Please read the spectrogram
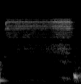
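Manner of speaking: "s" as a pure hiss with no vibration; voiceless hiss. Shown as a demonstration. Teacher shows no throat vibration, long hissed "s". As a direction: draw out "s" without any voice. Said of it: "no hay vibración".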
